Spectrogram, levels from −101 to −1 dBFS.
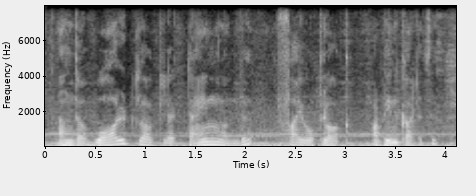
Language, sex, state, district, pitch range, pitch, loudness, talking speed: Tamil, male, Tamil Nadu, Nilgiris, 110-140 Hz, 130 Hz, -17 LUFS, 145 wpm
